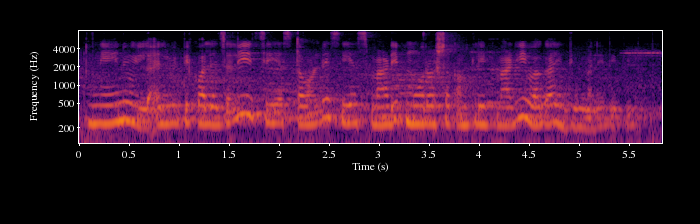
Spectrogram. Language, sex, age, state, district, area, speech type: Kannada, female, 18-30, Karnataka, Hassan, rural, spontaneous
